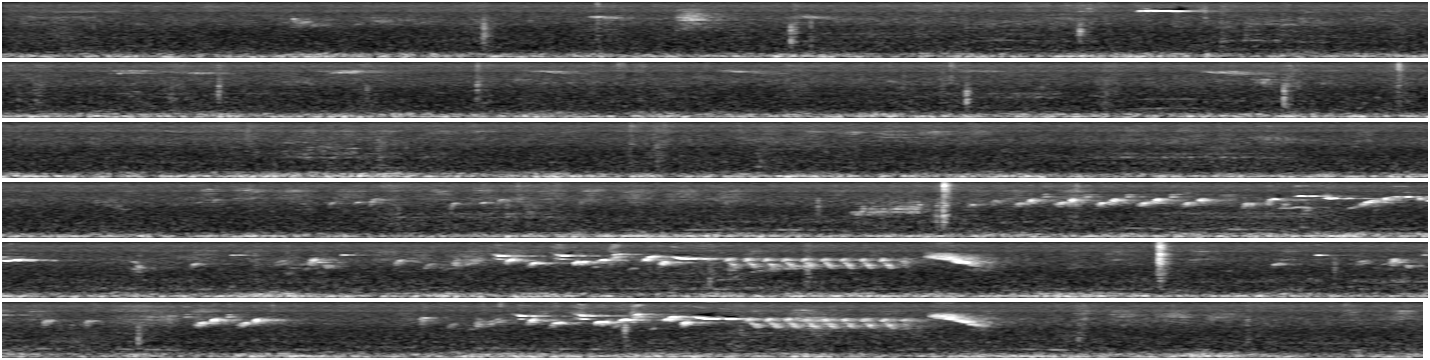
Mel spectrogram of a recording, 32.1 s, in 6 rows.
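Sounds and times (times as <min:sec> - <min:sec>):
faint low background hum: 0:00.0 - 0:32.0
songbird singing with trills: 0:16.4 - 0:32.0.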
